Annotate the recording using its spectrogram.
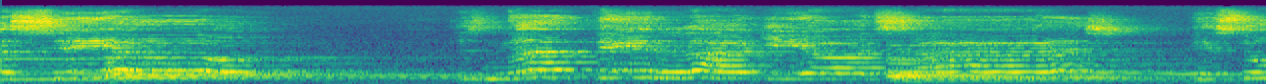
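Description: Live pop performance: a high male voice singing long held notes that slide between pitches, over sustained keyboard chords from a Nord keyboard.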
